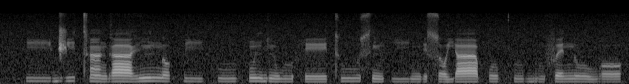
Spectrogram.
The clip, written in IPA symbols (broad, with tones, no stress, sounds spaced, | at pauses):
iː˨ d͡ʒ i˦ tʰ ã˨ ɡ aː˨ ɣ ĩ˦ n ɔ˨ k͡p iː˨ k uː˨ kʷ ĩ˦ ɡ ĩ˨ w u˨ h eː˨ tʰ uː˦ s ĩ˨ p iː˨ ŋ ɪ˨ s ɔ˨ j aː˦ p o˦ pʰ u˨˦ b u˨ f ɛ˦ n oː˦˨ w ɔ˦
